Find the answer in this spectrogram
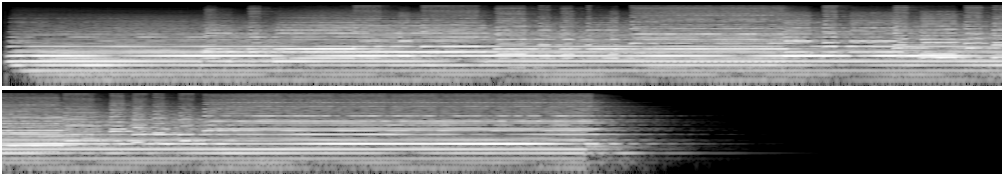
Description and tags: Pirate's Bounty
Just a little musical jingle for a good treasure hunt!
bounty, cartoon, film, find, found, free, funny, game, gold, loop, movie, music, pirate, soundesign, soundtrack, theme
